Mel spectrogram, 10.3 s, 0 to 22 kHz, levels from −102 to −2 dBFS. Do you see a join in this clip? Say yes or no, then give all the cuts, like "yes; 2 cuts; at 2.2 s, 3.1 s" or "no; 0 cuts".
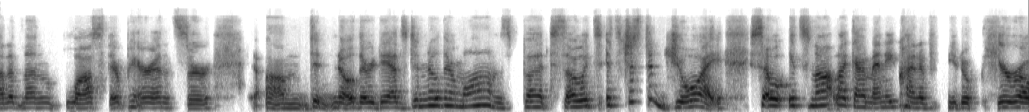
no; 0 cuts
